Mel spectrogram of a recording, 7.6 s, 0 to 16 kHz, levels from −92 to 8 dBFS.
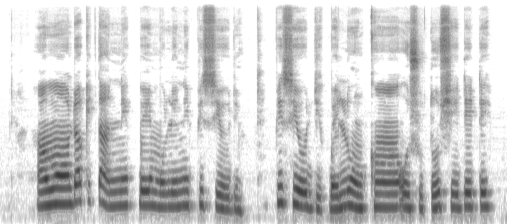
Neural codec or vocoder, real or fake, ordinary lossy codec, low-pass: none; real; none; 14.4 kHz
